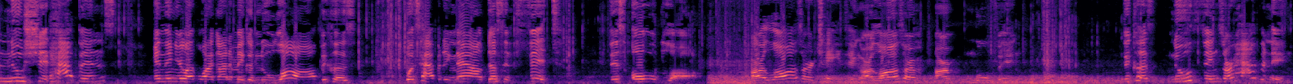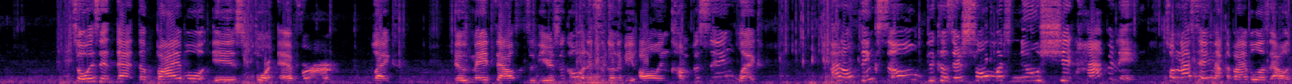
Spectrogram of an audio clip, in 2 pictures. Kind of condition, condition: setting, inside a vehicle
